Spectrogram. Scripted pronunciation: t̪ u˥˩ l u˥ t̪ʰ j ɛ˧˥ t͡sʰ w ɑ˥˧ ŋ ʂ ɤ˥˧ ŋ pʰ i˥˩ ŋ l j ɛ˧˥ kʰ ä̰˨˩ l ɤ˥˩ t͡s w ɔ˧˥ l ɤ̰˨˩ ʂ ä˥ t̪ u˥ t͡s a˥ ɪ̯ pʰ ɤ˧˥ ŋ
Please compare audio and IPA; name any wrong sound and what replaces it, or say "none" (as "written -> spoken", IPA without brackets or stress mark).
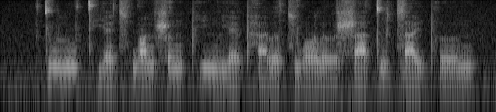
kʰ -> pʰ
